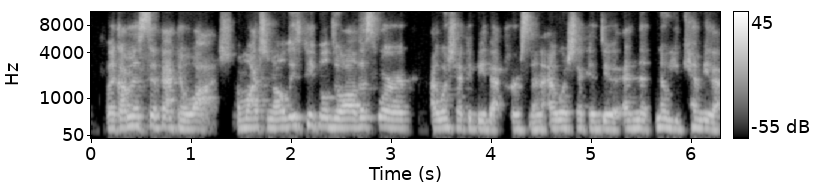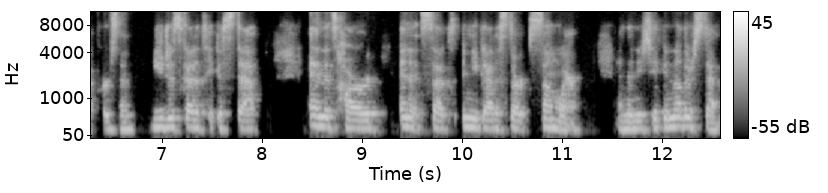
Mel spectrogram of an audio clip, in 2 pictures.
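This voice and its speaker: Talking at a very fast pace with an animated tone, a woman with a New York accent keeps a medium pitch and very even loudness. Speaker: yoga business owner, former client. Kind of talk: interview testimony.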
